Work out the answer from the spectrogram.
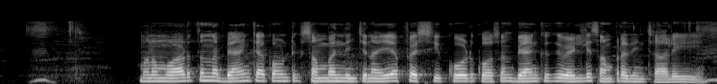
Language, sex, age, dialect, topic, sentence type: Telugu, female, 31-35, Central/Coastal, banking, statement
